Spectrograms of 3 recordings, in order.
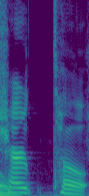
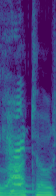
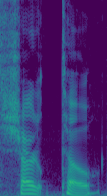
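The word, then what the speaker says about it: Sharlto: It's like Charlotto, Charlito. – No, it's not that. It's not that many syllables. I think it's just Charlto. It's because it's South African, so I think it's just a little different for us.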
